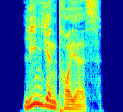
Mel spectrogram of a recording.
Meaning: strong/mixed nominative/accusative neuter singular of linientreu
- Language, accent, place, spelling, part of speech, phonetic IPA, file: German, Germany, Berlin, linientreues, adjective, [ˈliːni̯ənˌtʁɔɪ̯əs], De-linientreues.ogg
